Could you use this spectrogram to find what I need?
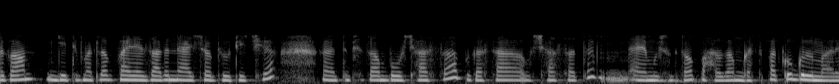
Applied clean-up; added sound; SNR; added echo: none; none; none; none.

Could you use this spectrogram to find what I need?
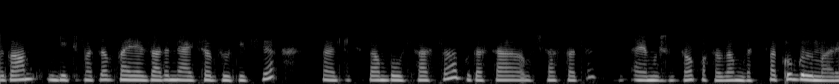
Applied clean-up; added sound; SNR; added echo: neural mask model DeepFilterNet 3.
